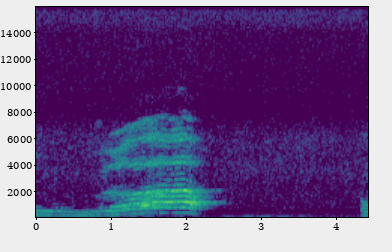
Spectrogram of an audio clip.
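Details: Angry domestic cats fighting: one long, harmonically rich yowl, low and wavering at first, then rising and swelling before breaking off after about two and a half seconds; another cry begins just at the end.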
